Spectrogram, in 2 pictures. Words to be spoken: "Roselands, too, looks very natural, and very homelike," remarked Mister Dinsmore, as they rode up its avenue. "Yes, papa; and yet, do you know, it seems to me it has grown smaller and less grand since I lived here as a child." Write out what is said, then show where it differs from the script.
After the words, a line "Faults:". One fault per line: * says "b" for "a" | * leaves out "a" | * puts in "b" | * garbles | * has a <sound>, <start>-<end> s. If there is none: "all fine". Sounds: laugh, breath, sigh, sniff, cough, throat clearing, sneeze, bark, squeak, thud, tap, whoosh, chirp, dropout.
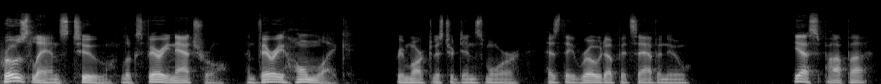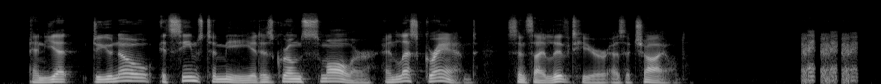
"Roselands, too, looks very natural, and very homelike," remarked Mister Dinsmore, as they rode up its avenue. "Yes, papa; and yet, do you know, it seems to me it has grown smaller and less grand since I lived here as a child."
Faults:
* has a laugh, 16.8-17.4 s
